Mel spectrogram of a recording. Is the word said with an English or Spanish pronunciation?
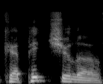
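English. It is said with an English-style pronunciation. The speaker calls it wrong. "I wasn't saying the right thing"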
